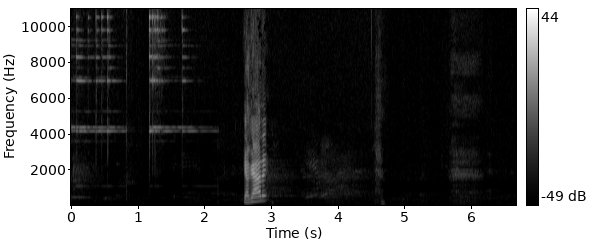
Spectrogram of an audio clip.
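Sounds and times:
church bell ringing on a Sunday morning: 0.0s - 2.2s
speech: 2.6s - 3.1s.

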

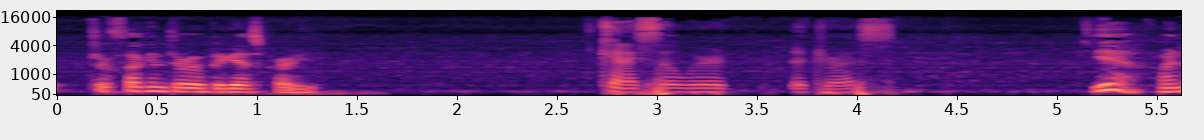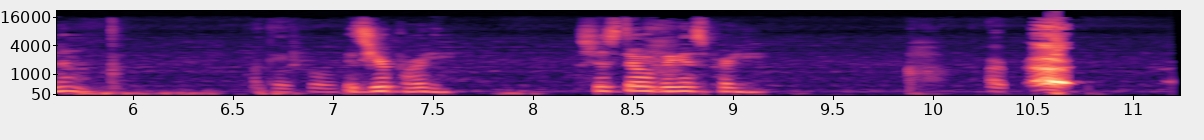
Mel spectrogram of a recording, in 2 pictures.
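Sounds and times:
speech: 0.0s - 1.6s, 2.8s - 4.4s, 5.2s - 6.1s, 6.7s - 7.7s, 8.3s - 9.3s, 10.3s - 10.8s
throaty hiccup like an inward burp: 10.3s - 11.2s.

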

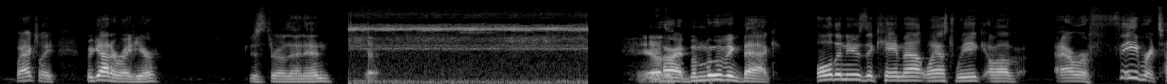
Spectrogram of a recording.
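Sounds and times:
speech: 0.2s - 1.7s, 2.5s - 4.0s, 6.4s - 11.6s
high-pitched cricket chirping: 3.5s - 5.9s.

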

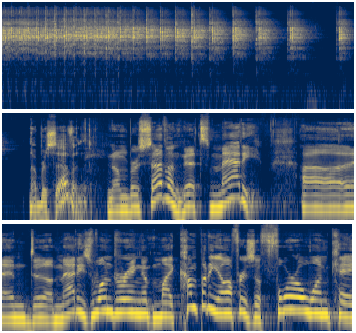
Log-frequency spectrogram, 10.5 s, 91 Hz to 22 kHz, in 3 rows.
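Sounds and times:
prize wheel spinning and clicking: 0.0s - 3.6s
speech: 3.8s - 10.5s.

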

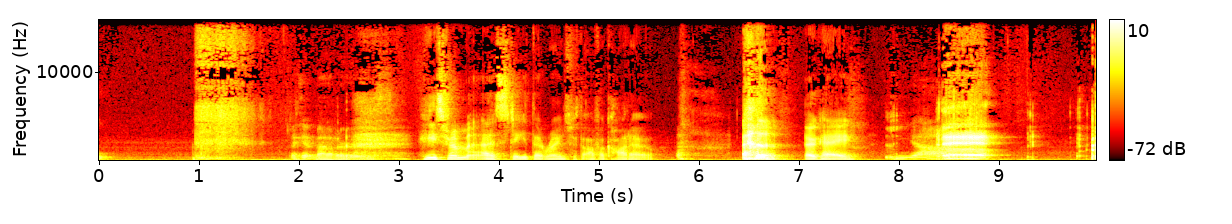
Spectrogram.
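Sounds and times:
speech: 1.9s - 9.0s
person burping: 7.8s - 9.9s.

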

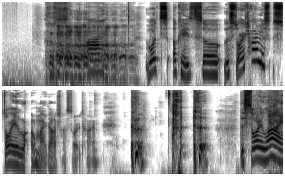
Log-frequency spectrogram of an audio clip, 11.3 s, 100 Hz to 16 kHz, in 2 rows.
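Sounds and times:
laughter: 0.8s - 2.8s
speech: 0.8s - 9.8s, 10.4s - 11.2s
harsh coughs: 8.2s - 9.9s.

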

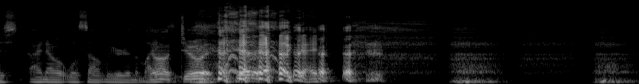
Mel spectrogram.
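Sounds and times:
speech: 0.0s - 4.8s
laughter: 2.0s - 3.8s
connected circular breathing with no pause between inhale and exhale: 3.6s - 6.3s.

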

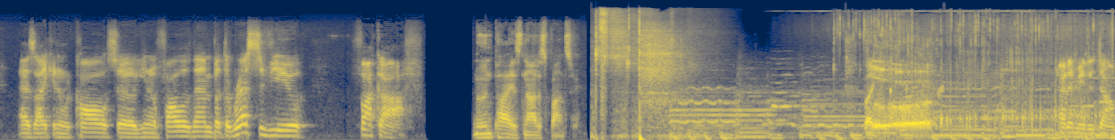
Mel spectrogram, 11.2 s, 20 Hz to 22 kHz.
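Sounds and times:
speech: 0.2s - 7.1s, 8.4s - 9.8s, 10.6s - 11.1s
loud drawn-out burp: 8.4s - 9.8s.

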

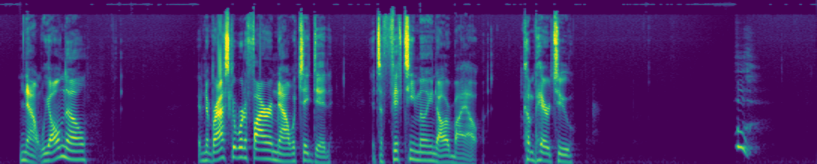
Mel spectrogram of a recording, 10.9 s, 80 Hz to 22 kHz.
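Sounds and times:
quiet low hum: 0.0s - 10.8s
speech: 0.3s - 1.3s, 2.6s - 7.7s
person yawning: 9.8s - 10.4s.

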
